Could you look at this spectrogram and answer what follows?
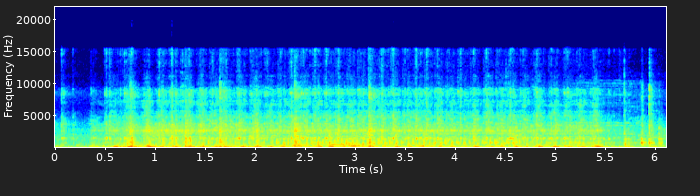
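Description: A sewing machine stitching blouse fabric whirs steadily at close range, its fast needle chatter running without a break for the whole stretch.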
